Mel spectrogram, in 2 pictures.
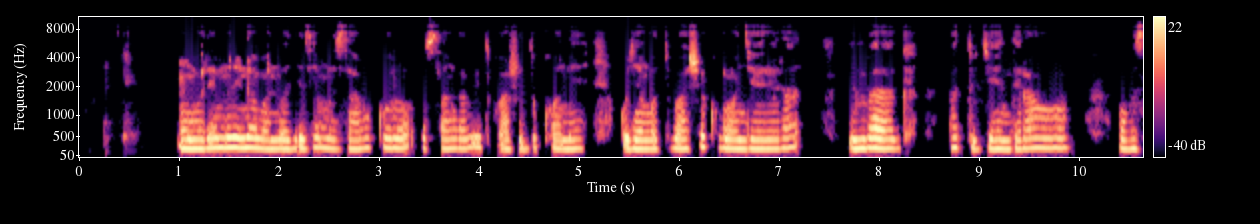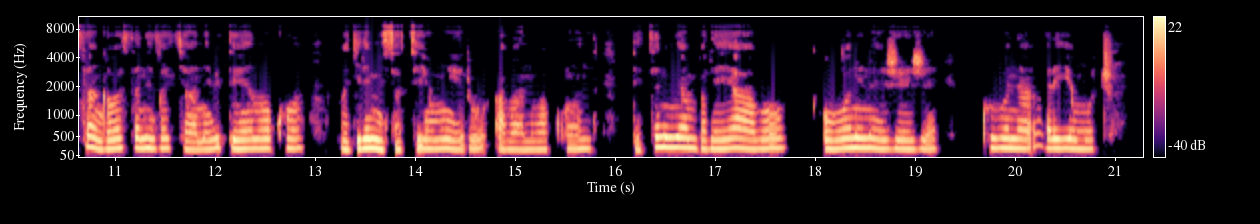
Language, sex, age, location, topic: Kinyarwanda, female, 25-35, Kigali, health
